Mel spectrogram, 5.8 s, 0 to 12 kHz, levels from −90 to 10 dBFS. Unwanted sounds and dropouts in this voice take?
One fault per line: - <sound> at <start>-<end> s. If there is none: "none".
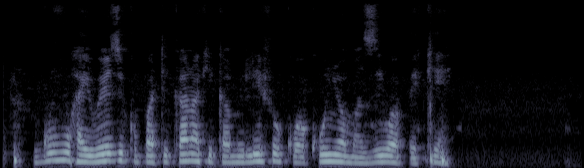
none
